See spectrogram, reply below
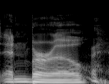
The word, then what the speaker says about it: Edinburgh: I know it's Edinburgh, but it's spelled Berg, and it annoys me.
